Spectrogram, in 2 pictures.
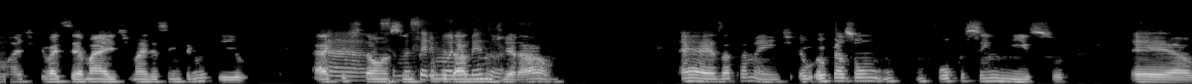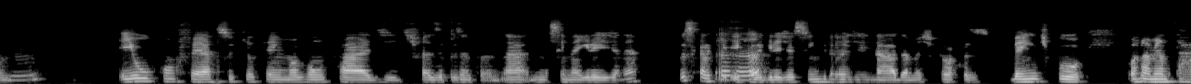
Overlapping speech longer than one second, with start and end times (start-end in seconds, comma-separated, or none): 3.2-5.1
